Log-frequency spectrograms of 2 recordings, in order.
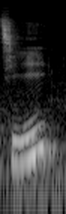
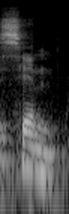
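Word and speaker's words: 千: এটার নাম কি দেখেন এইটার কুনিয়মী বা জাপানিজ উচ্চারণ হচ্ছে চি আর অনিয়মী। তিনা উচ্চারণ হচ্ছে সেন।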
